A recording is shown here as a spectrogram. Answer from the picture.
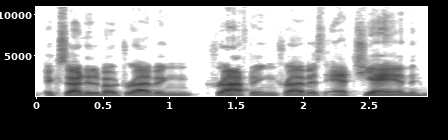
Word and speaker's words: Etienne: about driving drafting travis etienne which i still pronounce with a french accent by the way as it should be pronounced because he's from louisiana so that would only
